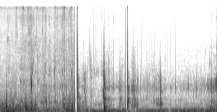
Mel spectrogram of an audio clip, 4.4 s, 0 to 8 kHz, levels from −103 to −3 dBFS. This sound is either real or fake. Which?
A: real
